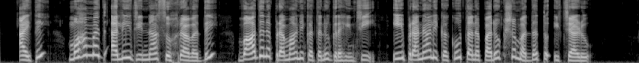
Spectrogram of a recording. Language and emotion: Telugu, neutral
